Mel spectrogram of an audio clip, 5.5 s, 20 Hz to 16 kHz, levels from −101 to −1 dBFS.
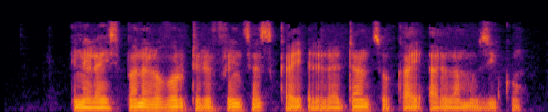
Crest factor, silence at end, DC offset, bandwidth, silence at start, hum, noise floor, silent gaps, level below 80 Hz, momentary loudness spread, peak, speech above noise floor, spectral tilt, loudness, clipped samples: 18 dB; 0.3 s; under 0.1%; 7.8 kHz; 0.75 s; none; -78 dBFS; none; -54 dBFS; 6 LU; -8 dBFS; 52 dB; -5.5 dB/octave; -26 LUFS; under 0.1%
